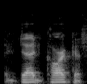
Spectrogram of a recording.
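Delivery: loud, startled exclamation; surprised. Real, not acted. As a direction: blurt it out in alarm. Startled reaction to game event.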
